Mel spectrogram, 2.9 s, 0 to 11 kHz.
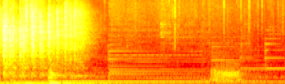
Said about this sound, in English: Oh, okay. I have to roll a d4.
